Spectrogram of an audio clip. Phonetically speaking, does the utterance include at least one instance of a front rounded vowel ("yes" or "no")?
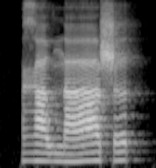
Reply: no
